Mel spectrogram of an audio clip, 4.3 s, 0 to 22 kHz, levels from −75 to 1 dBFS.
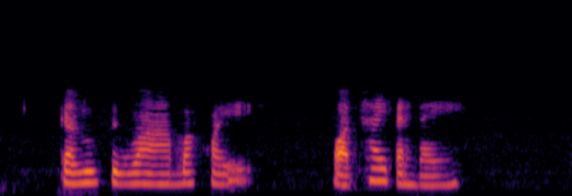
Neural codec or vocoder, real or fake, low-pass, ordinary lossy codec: none; real; 7.2 kHz; AAC, 16 kbps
